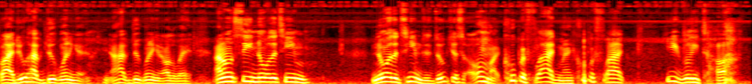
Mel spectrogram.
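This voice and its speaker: American man, somewhat high pitch, casual sports chat, animated, repetitive emphasis, talking while walking, noticeable vehicle noise. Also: moderate pace. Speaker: sports vlogger. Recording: clear street noise with passing vehicles.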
